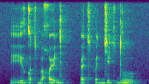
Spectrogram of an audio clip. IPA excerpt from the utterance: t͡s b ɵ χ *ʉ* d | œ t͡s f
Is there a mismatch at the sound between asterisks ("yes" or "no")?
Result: no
